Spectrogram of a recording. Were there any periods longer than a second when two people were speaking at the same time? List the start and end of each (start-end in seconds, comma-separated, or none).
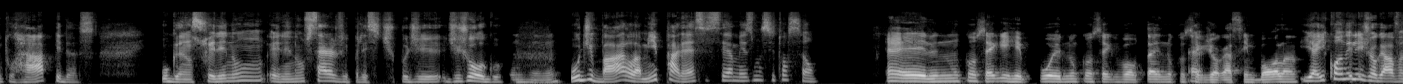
none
